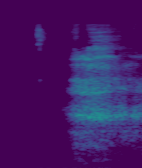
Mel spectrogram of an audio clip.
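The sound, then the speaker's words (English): A single deep breath drawn in, starting faint and swelling into a long, airy inhale heard alone. “Let's take a deep breath first. All right, let's take a deep breath.”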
